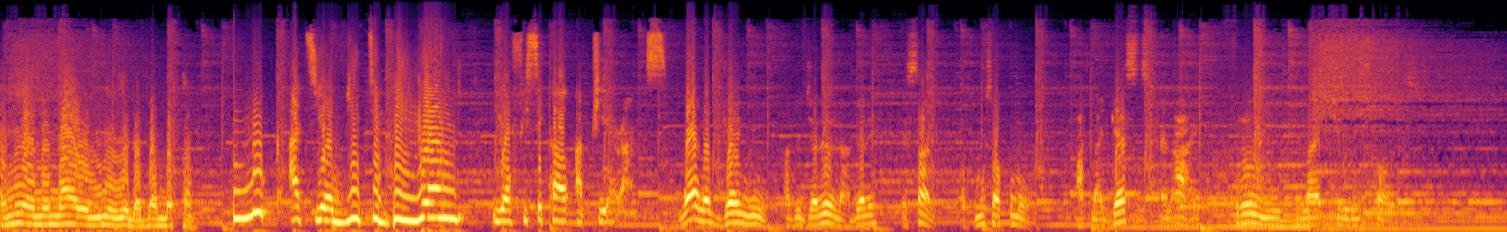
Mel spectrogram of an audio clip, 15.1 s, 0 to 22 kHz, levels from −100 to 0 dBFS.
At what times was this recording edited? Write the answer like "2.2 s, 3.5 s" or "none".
13.9 s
